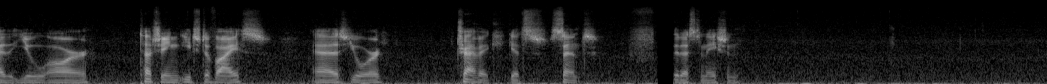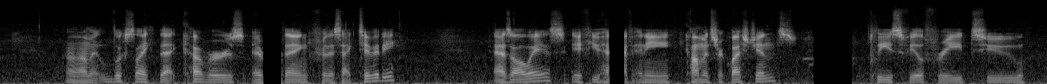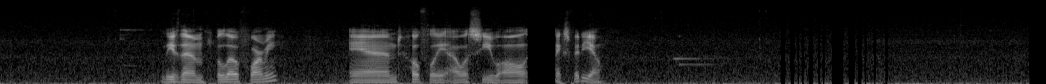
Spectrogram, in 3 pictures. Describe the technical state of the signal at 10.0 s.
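At 10.0 s the signal is intact, with no fault of any kind to be heard.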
